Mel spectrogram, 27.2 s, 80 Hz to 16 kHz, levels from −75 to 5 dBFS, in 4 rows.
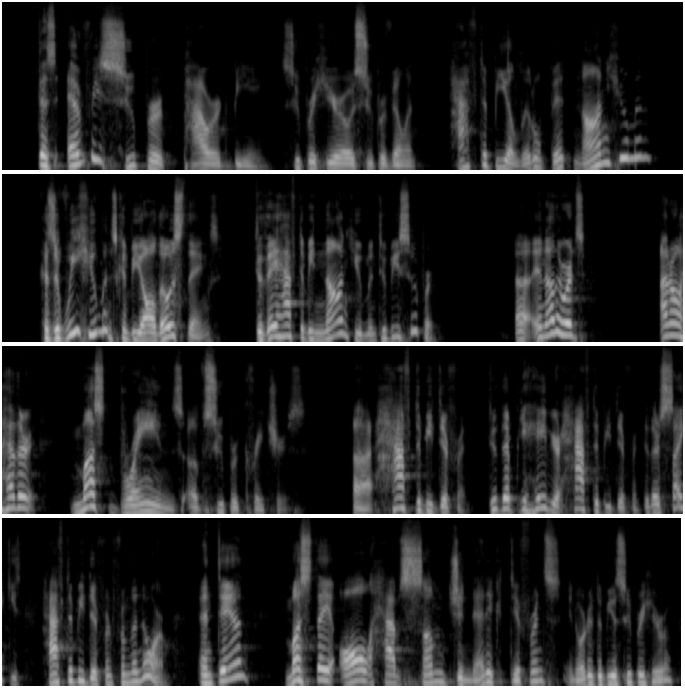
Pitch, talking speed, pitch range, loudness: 175 Hz, 185 wpm, 140-220 Hz, -27 LUFS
